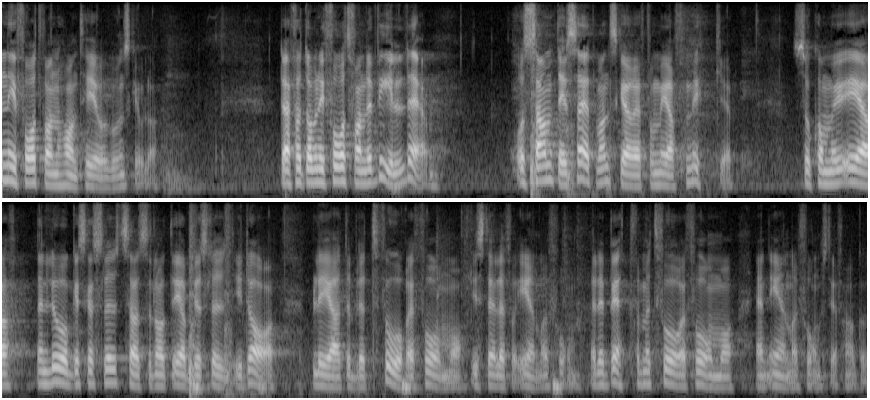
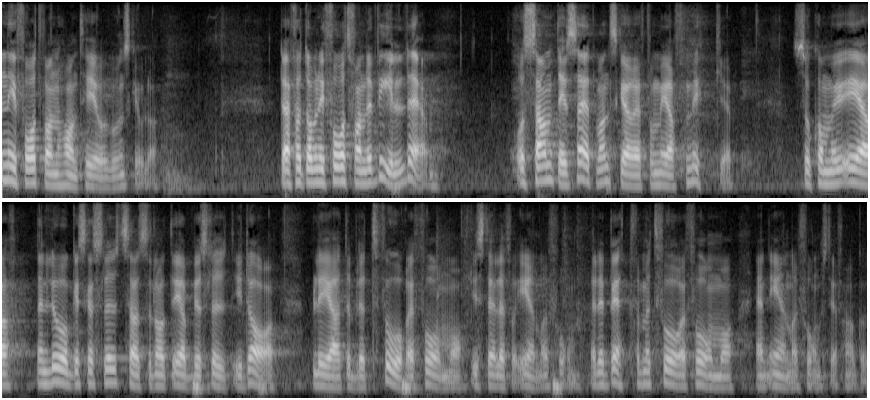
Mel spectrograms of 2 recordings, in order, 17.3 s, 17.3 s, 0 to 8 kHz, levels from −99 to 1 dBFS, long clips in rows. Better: second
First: background sound (Train); 17 dB below the speech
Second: none

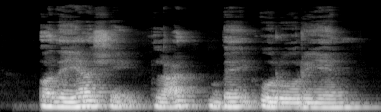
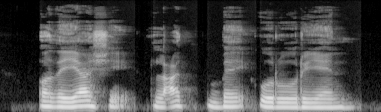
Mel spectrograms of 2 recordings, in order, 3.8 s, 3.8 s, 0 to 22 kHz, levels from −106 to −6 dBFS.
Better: second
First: room echo; dies away in 0.6 s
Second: none

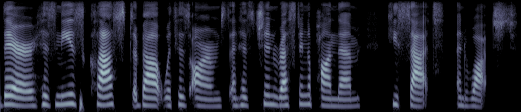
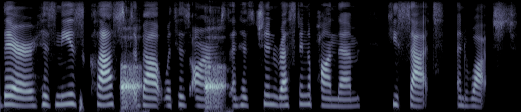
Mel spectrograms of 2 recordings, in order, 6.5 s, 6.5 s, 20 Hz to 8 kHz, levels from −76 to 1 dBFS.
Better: first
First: none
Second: noise reduction (classical method Wiener filter)

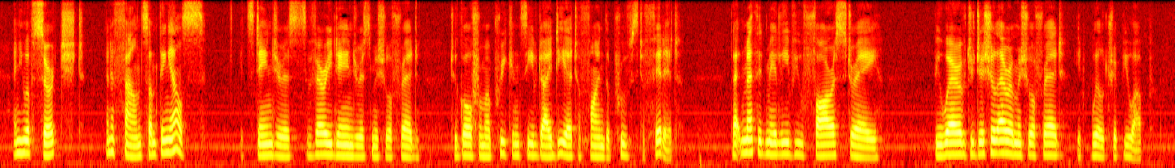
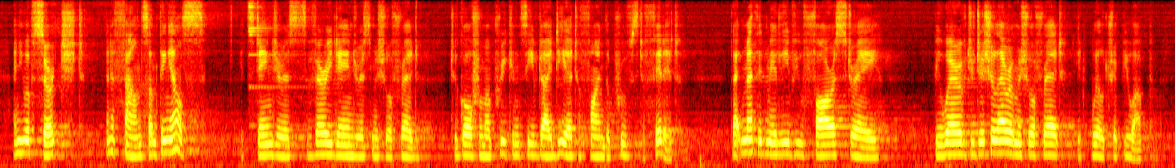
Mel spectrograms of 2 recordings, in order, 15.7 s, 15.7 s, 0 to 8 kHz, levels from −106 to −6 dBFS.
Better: first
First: none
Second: noise reduction (neural separator model SepFormer DNS4)

